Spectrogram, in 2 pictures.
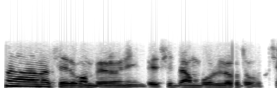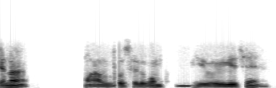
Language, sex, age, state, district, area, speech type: Bengali, male, 60+, West Bengal, Paschim Bardhaman, rural, conversation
